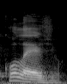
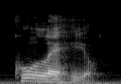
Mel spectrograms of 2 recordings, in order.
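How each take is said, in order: First: The g has its Portuguese sound. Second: The g has its Spanish sound. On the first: "Se eu estivesse lendo em português, leria colégio" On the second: "em espanhol, eu tenho que sonorizar como R"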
